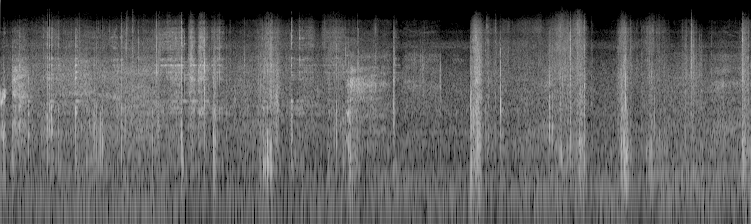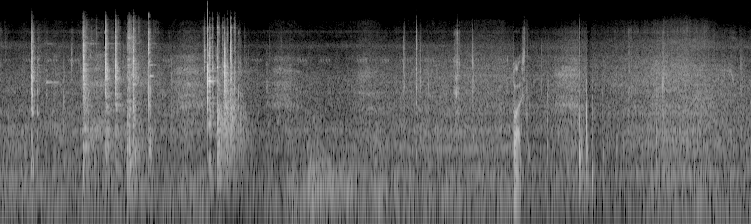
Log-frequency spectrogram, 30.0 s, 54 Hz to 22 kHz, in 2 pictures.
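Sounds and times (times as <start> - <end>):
scrap metal and plastic clattering: 0.2 - 7.2, 9.4 - 18.3, 19.1 - 20.0.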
